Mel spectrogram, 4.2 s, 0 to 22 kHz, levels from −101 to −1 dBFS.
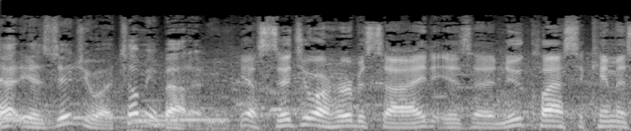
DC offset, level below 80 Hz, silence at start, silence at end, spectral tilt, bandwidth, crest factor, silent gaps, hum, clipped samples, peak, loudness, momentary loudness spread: under 0.1%; -50 dBFS; 0 s; 0 s; -3.5 dB/octave; 13.5 kHz; 16 dB; none; none; under 0.1%; -2 dBFS; -18 LUFS; 6 LU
